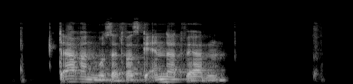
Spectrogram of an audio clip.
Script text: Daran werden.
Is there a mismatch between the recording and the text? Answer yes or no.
yes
